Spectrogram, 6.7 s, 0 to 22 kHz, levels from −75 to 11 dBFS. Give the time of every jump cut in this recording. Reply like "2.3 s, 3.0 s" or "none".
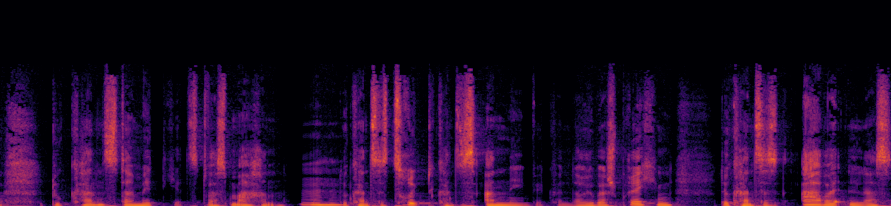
none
